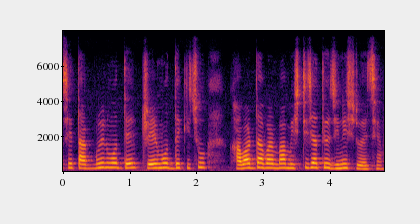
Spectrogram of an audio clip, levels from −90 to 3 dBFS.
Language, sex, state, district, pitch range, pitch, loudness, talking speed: Bengali, female, West Bengal, Malda, 230-255 Hz, 245 Hz, -16 LUFS, 200 wpm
